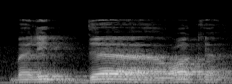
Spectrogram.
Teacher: ഇൽതിഖാഉ സാക്കിനൈൻ എന്ന പ്രശ്നം അവിടെ സംഭവിച്ചതുകൊണ്ട് ആദ്യത്തെ സുക്കൂനുള്ള ലാമിന് കസ്റ നൽകി ഉച്ചരിക്കുകയാണ്. തഹ്രീക്ക് എന്ന പരിഹാരം സ്വീകരിച്ചുകൊണ്ട് ബലിദ്ദാറക, ഇവിടെ റാഇന് മാത്രം തഫ്ഹീം നൽകണം എന്നതും പ്രത്യേകം ശ്രദ്ധിക്കുക.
